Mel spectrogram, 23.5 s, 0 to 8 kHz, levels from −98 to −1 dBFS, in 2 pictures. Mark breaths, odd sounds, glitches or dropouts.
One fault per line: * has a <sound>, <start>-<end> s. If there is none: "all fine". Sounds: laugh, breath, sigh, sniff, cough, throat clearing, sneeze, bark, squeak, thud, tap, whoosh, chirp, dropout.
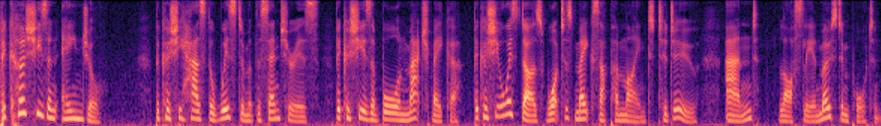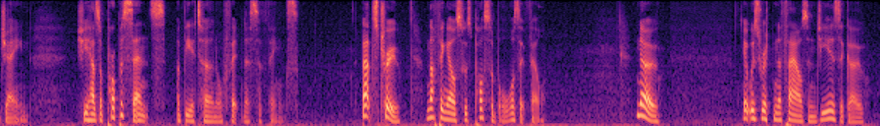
all fine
